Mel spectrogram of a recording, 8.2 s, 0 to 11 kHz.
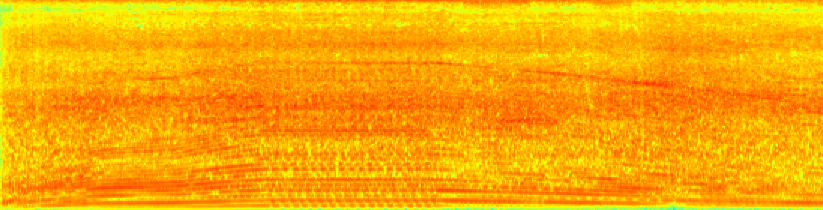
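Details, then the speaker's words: Overhauled Honda Click 125 with error code 8, after new spark plug and TP sensor/throttle body work: engine revs up and holds smooth even note with no misfire, previously misfiring. "Ayan pino yung anar tapos pag binibirit mo siya dati na palyado."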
